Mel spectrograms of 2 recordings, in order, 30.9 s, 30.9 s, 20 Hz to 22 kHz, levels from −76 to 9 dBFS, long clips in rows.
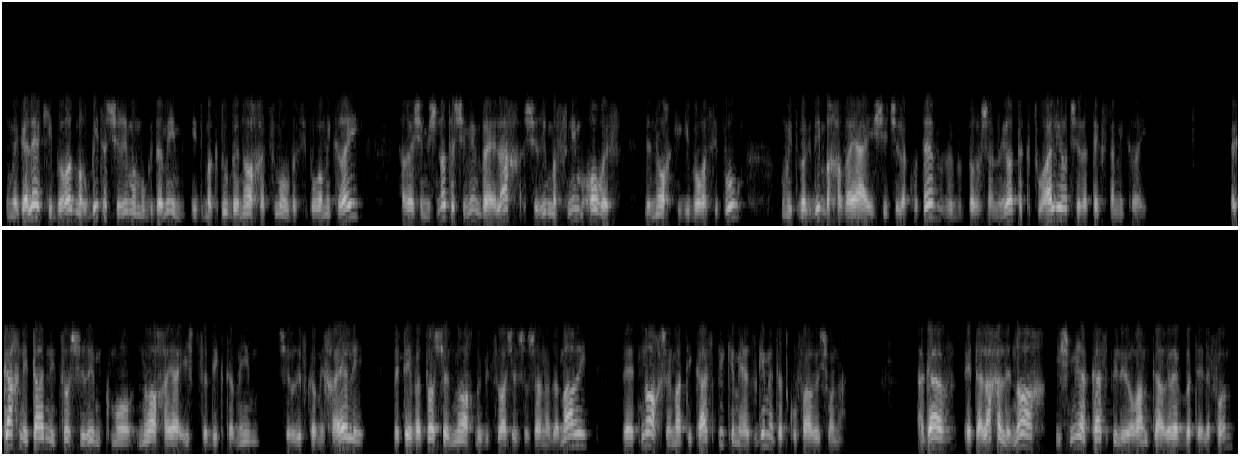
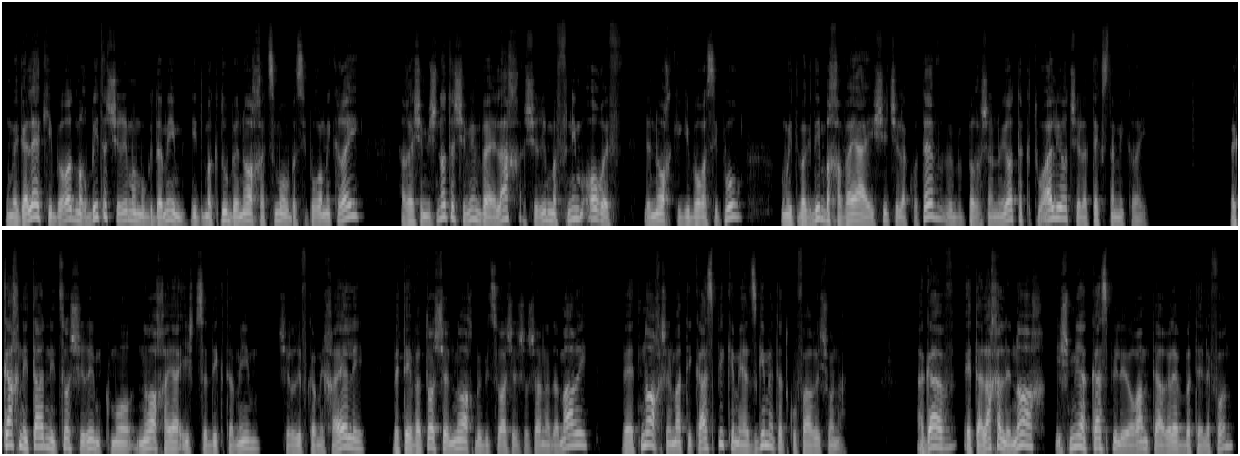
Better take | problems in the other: second | phone-call audio

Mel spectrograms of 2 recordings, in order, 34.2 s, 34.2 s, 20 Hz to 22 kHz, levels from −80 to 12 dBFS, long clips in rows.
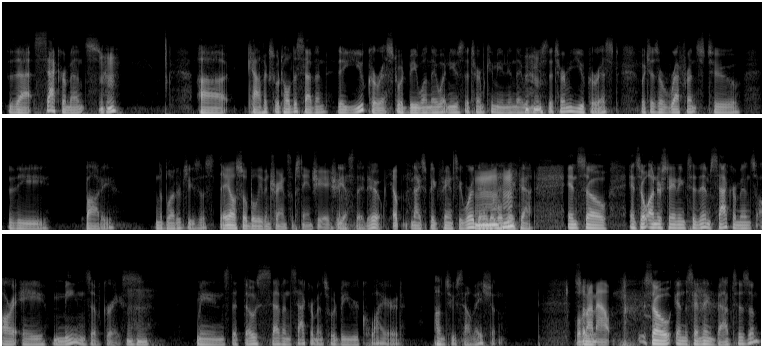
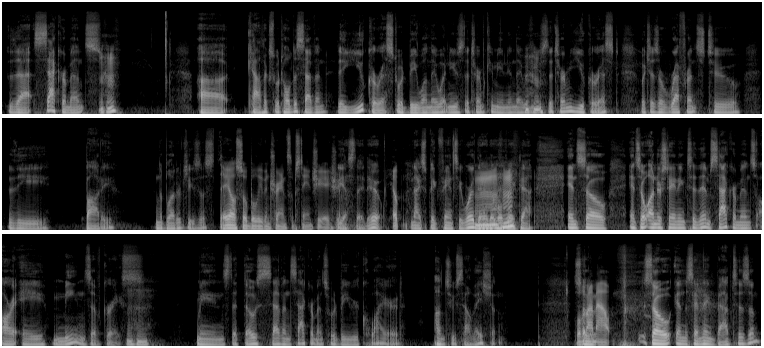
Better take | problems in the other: second | muffled; very; fading above 3 kHz

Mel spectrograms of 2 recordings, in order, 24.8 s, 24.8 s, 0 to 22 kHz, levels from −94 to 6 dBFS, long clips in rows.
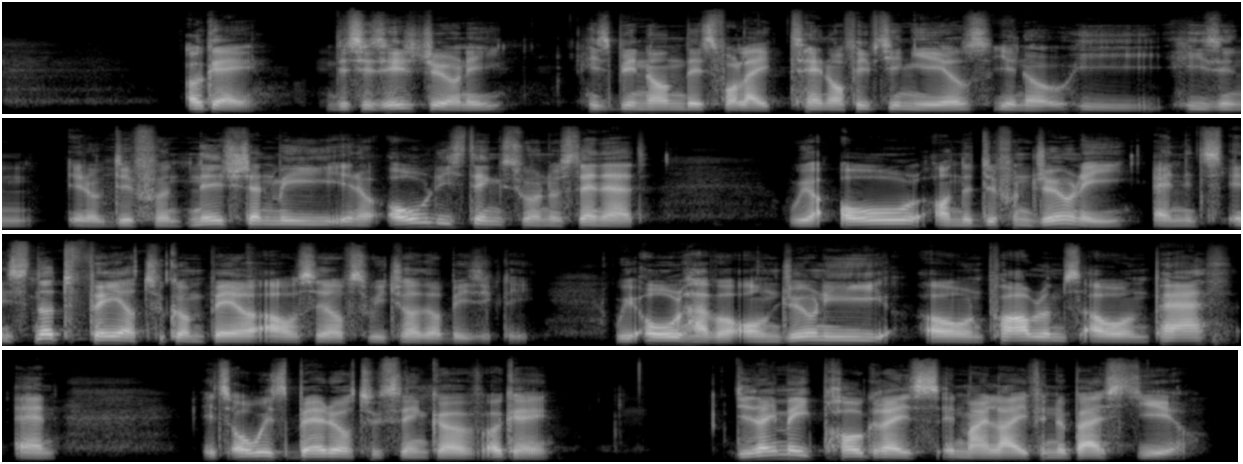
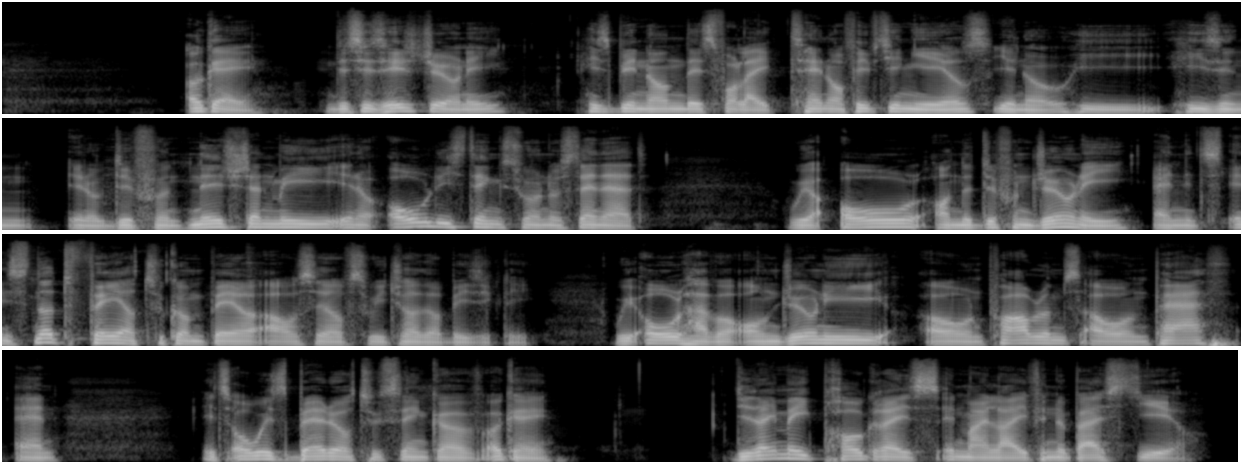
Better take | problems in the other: second | thin; very; fading below 400 Hz

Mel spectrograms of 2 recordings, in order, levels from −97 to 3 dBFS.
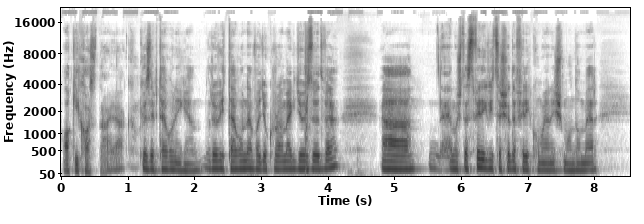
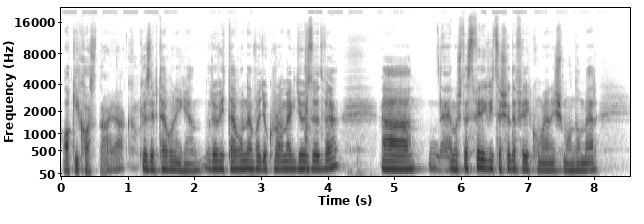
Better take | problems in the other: first | muffled; very; fading above 3 kHz

